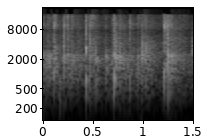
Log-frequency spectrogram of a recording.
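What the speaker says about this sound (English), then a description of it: "Join me in giving them a round of applause because they deserve it." A school district legislative meeting audience giving a short round of applause, scattered hand claps from a modest crowd in a room, brief and moderately loud.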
